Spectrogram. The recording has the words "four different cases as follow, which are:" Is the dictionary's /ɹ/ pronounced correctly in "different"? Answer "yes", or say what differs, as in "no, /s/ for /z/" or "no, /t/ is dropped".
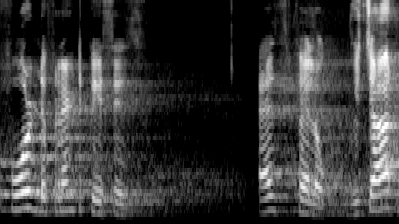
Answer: yes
